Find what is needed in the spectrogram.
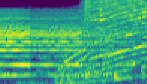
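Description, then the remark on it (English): A loud rewind sound effect: a quick whirring swirl of sliding, warbling tones sweeping up and down for about a second, with no one talking. “Rewind.”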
